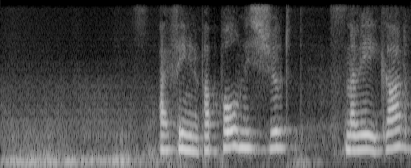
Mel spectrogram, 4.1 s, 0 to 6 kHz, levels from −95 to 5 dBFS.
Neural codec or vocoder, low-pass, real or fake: codec, 16 kHz in and 24 kHz out, 0.4 kbps, LongCat-Audio-Codec, fine tuned four codebook decoder; 5.4 kHz; fake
